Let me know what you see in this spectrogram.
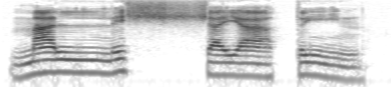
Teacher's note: so the assimilation takes place without nasalization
